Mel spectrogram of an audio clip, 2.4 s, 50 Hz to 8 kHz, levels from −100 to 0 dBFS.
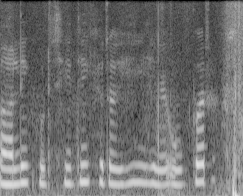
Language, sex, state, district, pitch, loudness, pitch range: Hindi, female, Chhattisgarh, Sukma, 245 Hz, -21 LUFS, 230-260 Hz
